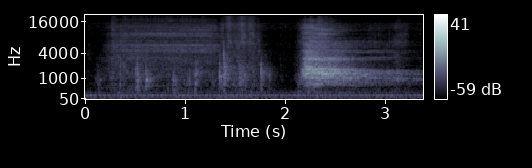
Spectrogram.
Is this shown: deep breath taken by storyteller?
yes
